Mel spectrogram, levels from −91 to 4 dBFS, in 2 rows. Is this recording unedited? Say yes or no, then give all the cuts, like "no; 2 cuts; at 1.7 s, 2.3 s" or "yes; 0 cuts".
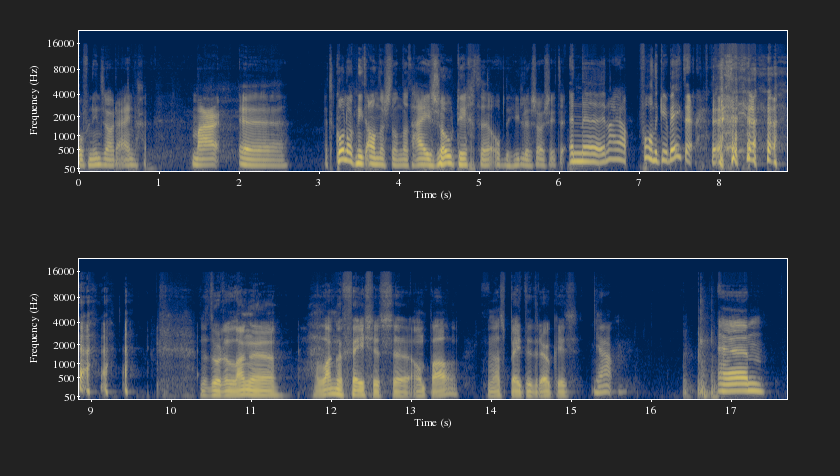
no; 1 cut; at 6.8 s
